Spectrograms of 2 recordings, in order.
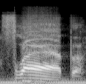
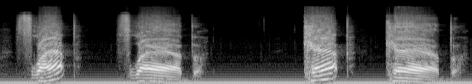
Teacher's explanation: when the word ends in a voice consonant like a B, the vowel will be longer, like flab.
